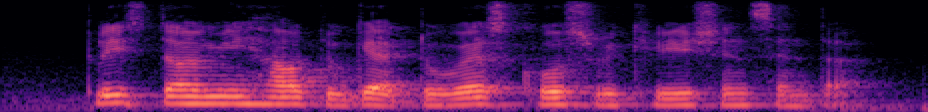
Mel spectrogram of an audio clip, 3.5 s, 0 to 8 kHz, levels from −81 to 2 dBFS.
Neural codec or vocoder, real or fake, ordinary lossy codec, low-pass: codec, 16 kHz, 0.4 kbps, LongCat-Audio-Codec; fake; none; none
